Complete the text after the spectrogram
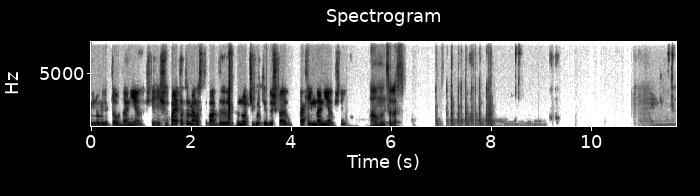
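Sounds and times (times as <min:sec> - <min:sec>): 
speech: 0:00.0 - 0:06.3, 0:06.9 - 0:07.5
keystrokes on a computer keyboard typing a name in a Zoom meeting: 0:06.9 - 0:08.6.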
